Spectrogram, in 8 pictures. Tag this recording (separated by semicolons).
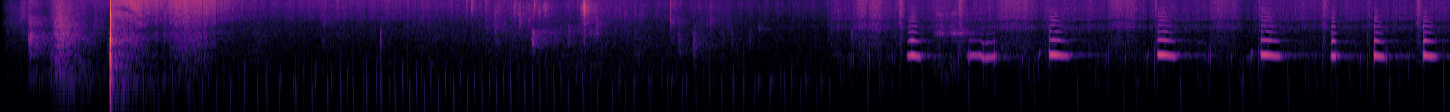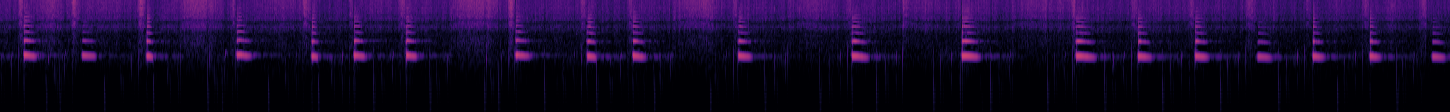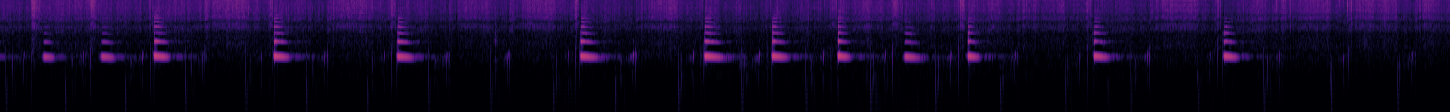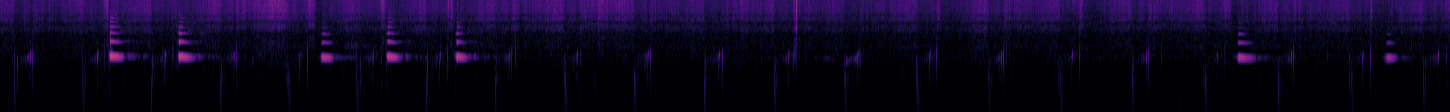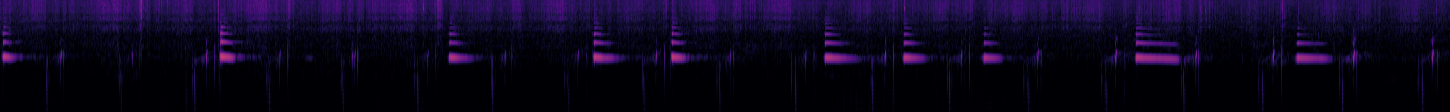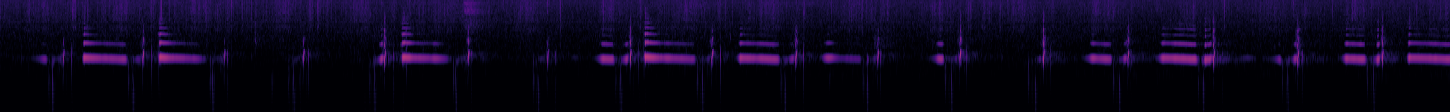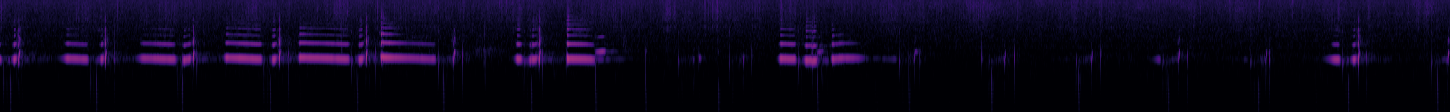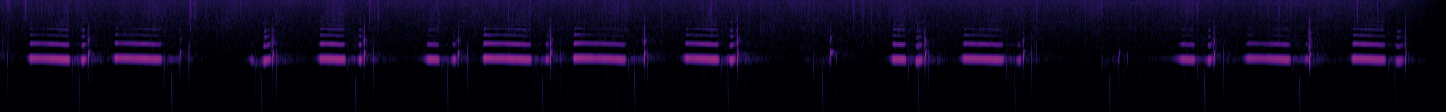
acethylene; calcium; carbid; carbure; career; carriere; catacombs; lamp; paris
